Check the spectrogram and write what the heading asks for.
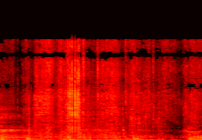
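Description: Soft, irregular scraping and rustling as a hand grabs and handles a yellow plastic-sheathed electrical cable hanging down through a drilled hole.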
